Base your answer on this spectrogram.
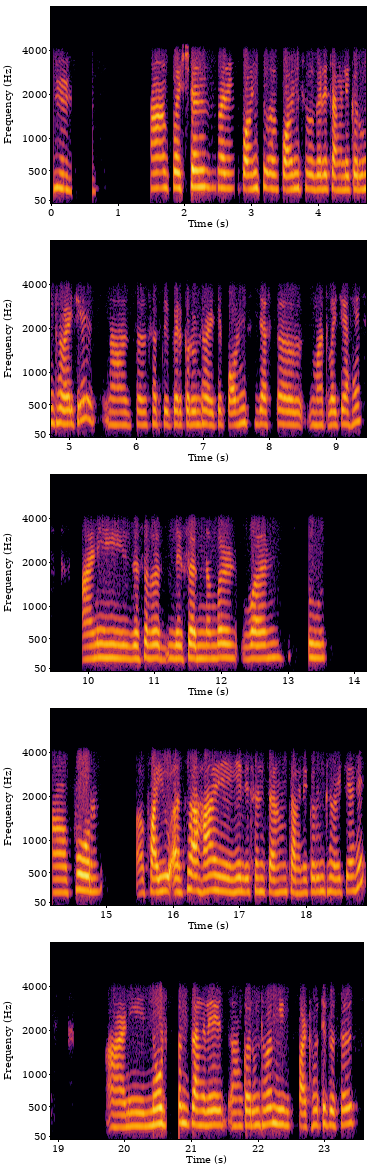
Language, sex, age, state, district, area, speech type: Marathi, female, 45-60, Maharashtra, Nagpur, urban, conversation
